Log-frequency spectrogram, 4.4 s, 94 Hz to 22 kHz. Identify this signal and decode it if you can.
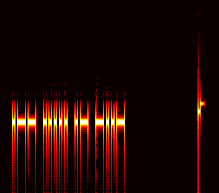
Morse code, heard as a keyed tone, about 22 wpm, 700 Hz. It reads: W5AX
